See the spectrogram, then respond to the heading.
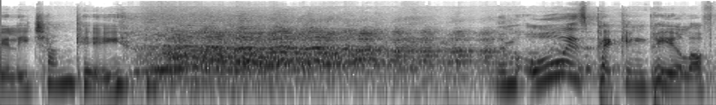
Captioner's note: laughter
